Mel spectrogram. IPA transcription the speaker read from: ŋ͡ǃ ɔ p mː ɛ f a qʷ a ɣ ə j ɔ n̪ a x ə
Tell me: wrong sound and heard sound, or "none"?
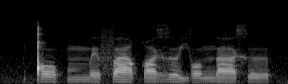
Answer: none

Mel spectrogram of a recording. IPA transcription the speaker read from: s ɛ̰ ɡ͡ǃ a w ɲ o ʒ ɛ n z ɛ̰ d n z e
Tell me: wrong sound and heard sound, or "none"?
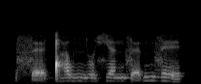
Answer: ʒ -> ç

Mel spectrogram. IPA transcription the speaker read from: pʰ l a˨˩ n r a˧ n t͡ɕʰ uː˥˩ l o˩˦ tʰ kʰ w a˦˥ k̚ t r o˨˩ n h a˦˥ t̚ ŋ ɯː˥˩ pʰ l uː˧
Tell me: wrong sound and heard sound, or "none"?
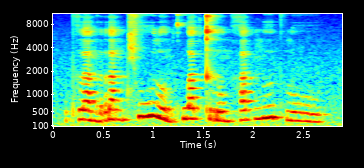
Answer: tʰ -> n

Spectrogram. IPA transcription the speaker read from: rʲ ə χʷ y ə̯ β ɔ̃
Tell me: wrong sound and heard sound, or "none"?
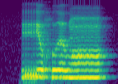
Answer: y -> i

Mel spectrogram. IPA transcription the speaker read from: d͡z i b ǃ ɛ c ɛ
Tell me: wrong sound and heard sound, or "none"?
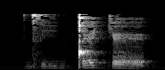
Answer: none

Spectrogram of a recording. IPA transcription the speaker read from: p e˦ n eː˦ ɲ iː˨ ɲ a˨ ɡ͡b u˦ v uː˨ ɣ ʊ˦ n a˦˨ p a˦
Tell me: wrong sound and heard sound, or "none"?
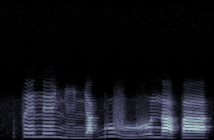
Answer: none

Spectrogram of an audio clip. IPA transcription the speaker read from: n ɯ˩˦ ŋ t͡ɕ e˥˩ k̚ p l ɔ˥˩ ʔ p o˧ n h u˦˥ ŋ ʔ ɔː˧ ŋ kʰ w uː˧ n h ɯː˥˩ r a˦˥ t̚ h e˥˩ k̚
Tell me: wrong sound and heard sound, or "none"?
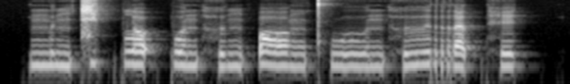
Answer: u˦˥ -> ɯ˦˥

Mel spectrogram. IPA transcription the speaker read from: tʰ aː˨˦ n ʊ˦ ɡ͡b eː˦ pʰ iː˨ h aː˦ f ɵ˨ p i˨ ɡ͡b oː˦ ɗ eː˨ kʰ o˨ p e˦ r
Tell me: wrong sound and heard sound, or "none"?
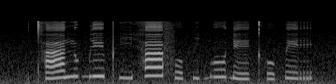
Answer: ɵ˨ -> o˨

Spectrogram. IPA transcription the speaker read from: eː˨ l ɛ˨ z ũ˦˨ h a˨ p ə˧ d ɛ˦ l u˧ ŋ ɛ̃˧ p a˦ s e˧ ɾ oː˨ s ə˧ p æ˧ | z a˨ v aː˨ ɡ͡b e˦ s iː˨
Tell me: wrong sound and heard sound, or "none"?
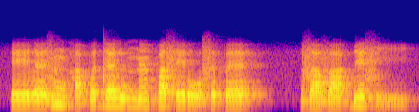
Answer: æ˧ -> ɛ˧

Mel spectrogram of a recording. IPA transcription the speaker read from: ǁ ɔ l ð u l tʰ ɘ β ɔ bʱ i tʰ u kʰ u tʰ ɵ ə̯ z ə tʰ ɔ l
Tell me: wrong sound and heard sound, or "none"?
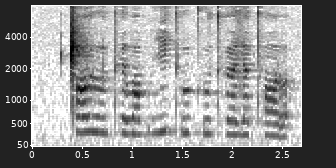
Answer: none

